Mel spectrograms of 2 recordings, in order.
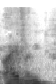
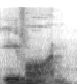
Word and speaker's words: Yvonne: to call Yvonne logs call him Yvonne I mean everybody wants their name pronounced correctly so you know we all naturally say Ivan but he correct this one day so I want to remind everybody this this is Yvonne and we got sister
